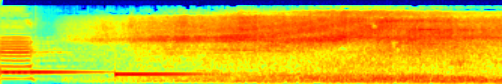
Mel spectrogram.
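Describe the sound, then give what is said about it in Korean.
An airplane taking off: a short tonal whine opens, then a loud, steady jet roar with a bright hiss takes over and holds for several seconds. No voices. “자 그럼 비행기 이륙합니다.”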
